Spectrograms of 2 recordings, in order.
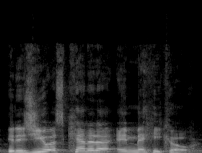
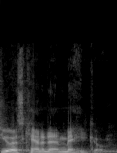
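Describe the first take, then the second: First: It is said in a non-American accent. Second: It is said in an American accent.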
